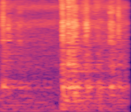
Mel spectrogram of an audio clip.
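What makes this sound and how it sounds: A loose metal part under the rear of a minivan is moved by hand and gives off a quick series of light metallic rattles, about four close together. This is the abnormal rattling noise being hunted for under the vehicle.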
